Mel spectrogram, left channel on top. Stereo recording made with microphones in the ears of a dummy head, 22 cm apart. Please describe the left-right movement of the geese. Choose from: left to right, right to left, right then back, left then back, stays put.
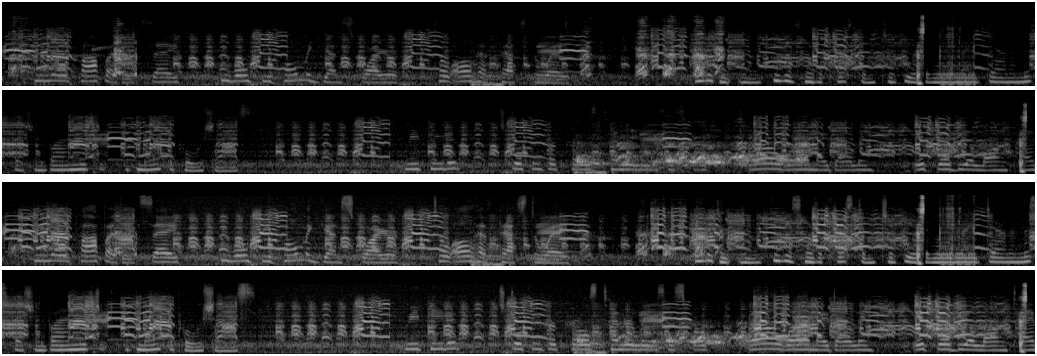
stays put.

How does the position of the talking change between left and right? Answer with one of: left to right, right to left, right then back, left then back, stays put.
stays put.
